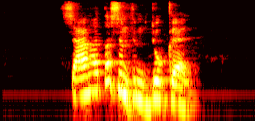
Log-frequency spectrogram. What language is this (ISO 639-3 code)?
kab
